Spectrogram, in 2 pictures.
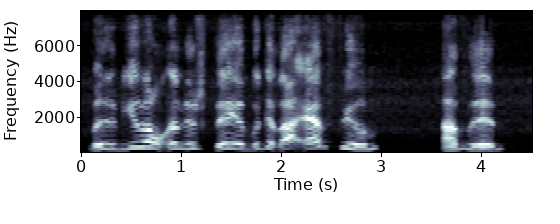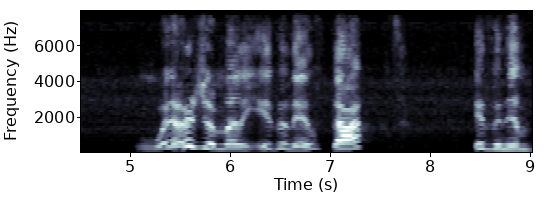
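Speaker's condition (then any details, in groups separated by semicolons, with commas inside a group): Cerebral palsy; speech affected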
